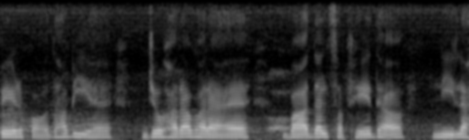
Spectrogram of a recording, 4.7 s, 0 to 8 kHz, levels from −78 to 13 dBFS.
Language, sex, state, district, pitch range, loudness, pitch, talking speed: Hindi, female, Uttarakhand, Uttarkashi, 175-190 Hz, -16 LUFS, 180 Hz, 140 wpm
